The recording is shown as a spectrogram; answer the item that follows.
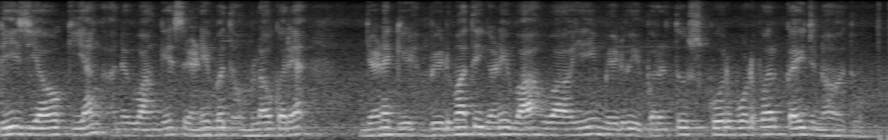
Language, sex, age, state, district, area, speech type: Gujarati, male, 18-30, Gujarat, Ahmedabad, urban, read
